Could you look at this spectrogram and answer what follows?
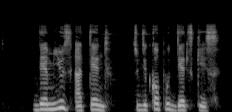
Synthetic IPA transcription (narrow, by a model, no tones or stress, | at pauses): dɛmjuzatɛ̃nd | tudəkɔpudɛtkes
